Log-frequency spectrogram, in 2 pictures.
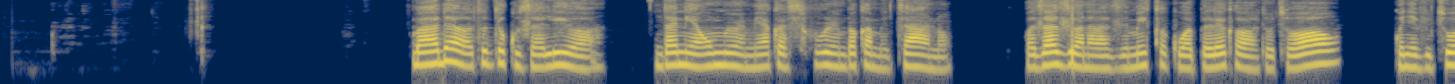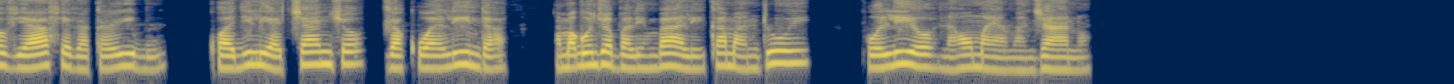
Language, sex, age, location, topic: Swahili, female, 18-24, Dar es Salaam, health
